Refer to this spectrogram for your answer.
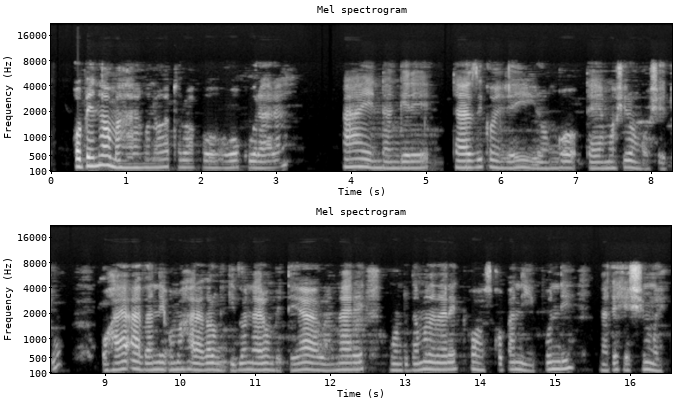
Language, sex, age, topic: Oshiwambo, female, 18-24, agriculture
